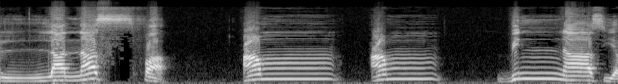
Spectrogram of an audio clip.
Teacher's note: نون ساکن کے بعد جب تنوین آتا ہے, نون ساکن کے بعد جب حرف با آتا ہے یا تنوین کے بعد آتا ہے, یہاں پر تنوین کے بعد ہے با, تو پھر ہم نون کو یا تنوین کو میم سے بدل دیتے ہیں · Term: اقلاب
